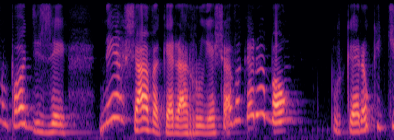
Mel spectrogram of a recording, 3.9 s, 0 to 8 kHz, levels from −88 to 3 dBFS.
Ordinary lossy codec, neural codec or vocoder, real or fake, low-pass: none; none; real; 7.2 kHz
